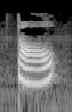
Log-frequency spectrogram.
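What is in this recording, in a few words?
"陡", Mandarin Chinese; hsk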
